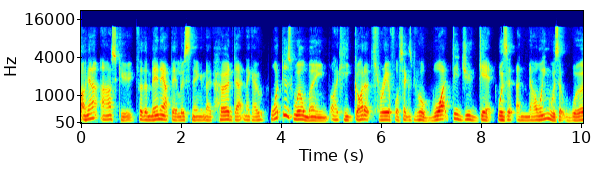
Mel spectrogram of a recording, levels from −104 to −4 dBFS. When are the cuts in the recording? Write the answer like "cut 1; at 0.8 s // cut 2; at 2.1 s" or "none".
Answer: cut 1; at 1.1 s // cut 2; at 3.7 s // cut 3; at 8.2 s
